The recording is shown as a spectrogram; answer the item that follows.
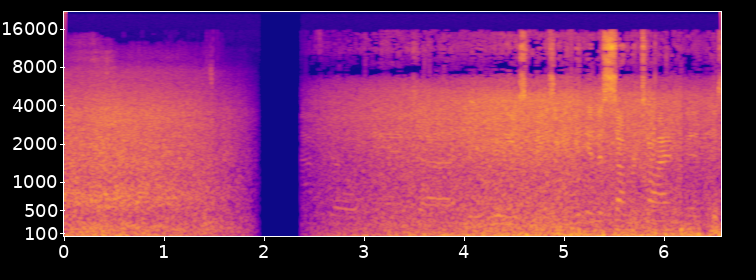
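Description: Steady roar of the Horseshoe Falls' water crashing into the plunge pool, mixed with wind buffeting the microphone. It fades out about two seconds in, drops to a short silence, then a similar steady rush of water and wind comes back.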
